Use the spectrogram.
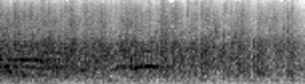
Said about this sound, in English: Give it up for Vaseline Man. Round of applause for Vaseline Man.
